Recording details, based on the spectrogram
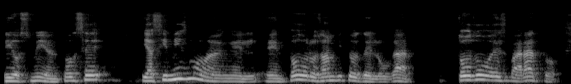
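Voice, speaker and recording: Husky Ecuadorian-raised man telling stories. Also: fairly high pitch, moderate pace. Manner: apologetic, animated storytelling with exclamations. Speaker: course participant. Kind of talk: casual video-call discussion.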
